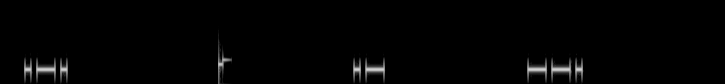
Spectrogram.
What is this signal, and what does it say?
Morse code, heard as a keyed tone, about 20 wpm, spaced as for 5 wpm, 700 Hz. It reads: R AG
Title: Top 90 QSO Elements - 8x Character Spacing - 20wpm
